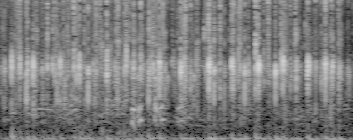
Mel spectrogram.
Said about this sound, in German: Ich würde nochmal in Abwesenheit der Stipendiaten, bitte ich Sie nochmal um einen Applaus für die Stipendiaten, auch wenn sie nicht da sind.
